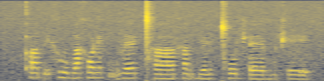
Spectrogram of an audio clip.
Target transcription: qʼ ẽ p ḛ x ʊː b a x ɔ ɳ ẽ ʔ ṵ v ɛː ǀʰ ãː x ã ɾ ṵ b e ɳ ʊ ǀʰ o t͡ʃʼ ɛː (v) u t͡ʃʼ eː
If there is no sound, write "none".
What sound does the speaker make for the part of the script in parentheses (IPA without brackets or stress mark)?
b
